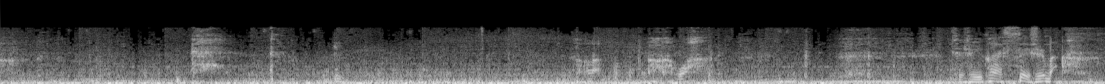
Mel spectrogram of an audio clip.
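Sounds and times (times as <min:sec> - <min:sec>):
SUV 2.7-litre engine straining uphill: 0:00.0 - 0:11.0
speech: 0:09.8 - 0:10.9.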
